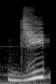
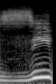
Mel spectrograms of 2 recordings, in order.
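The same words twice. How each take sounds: First: The word starts with a j sound. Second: The word starts with a z sound. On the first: The speaker calls it wrong. "इसे जी TV नहीं बोलते" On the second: The speaker calls it right. "जी बोलते हैं"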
